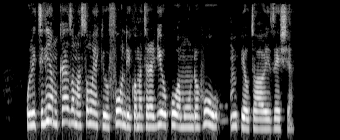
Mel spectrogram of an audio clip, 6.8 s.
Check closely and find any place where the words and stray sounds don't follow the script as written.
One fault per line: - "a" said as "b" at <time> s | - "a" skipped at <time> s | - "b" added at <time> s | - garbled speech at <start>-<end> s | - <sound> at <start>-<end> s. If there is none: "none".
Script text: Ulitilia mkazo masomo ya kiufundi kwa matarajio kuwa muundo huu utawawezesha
- "mpya" added at 4.6 s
